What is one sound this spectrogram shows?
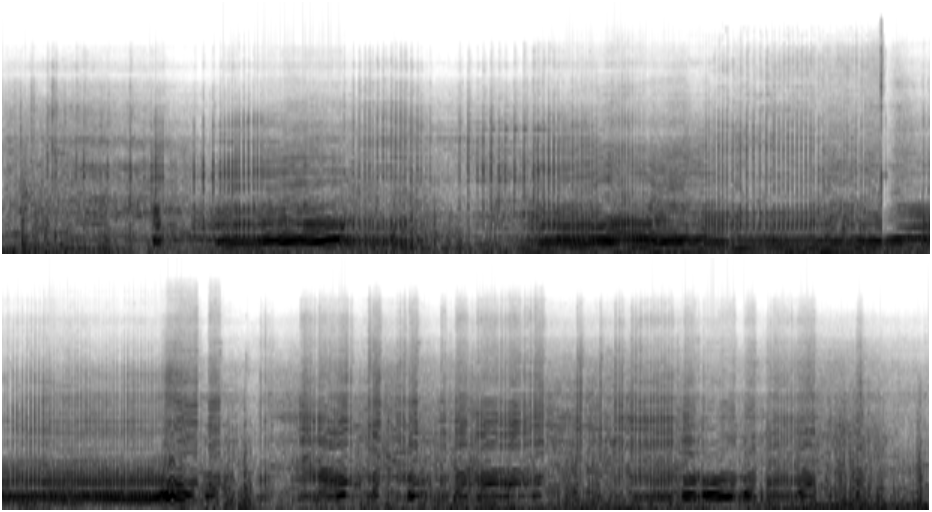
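Wind buffets past the rider.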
